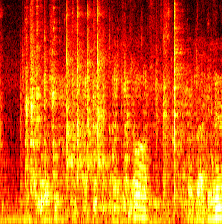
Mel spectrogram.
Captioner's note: toilet flushing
